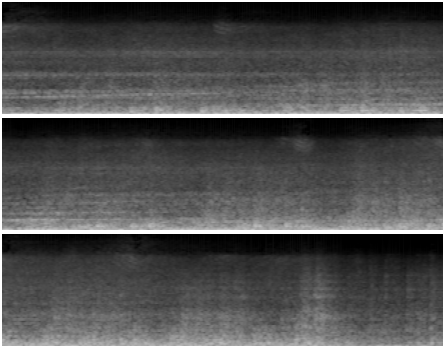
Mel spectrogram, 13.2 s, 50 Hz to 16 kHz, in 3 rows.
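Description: Hanshin 1000 series electric train moving along a station platform: a steady, loud rumble of wheels on rails, with the whine of its motors.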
